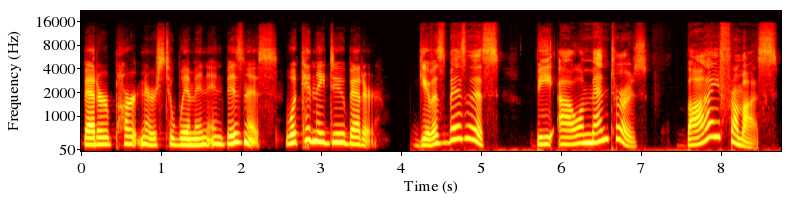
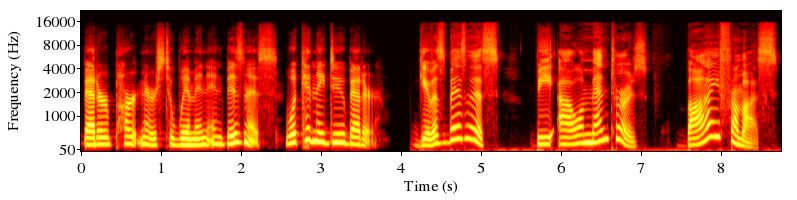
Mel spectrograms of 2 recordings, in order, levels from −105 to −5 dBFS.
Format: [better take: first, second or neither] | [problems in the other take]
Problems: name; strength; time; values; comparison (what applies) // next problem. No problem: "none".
neither | none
